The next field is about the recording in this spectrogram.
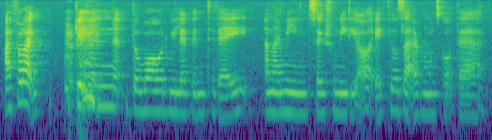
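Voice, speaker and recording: A young woman co-host chats informally, giving frank, reassuring advice. Her voice has a slightly low pitch, and there is a faint hiss in the recording. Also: fairly even intonation, normal speed, rough recording. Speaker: talk show co-host. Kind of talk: casual advice chat.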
